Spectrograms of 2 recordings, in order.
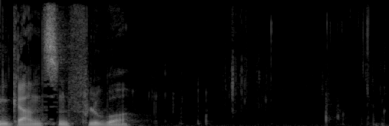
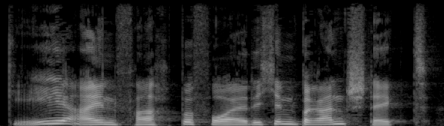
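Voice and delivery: slow, high, loud warning cry; urgent scream; 8 semitones higher, 5 dB louder, slower than usual. A narrator's reading. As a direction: yell at him to get out now. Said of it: "schrien Slytherin, Hufflepuff und Gryffindor".

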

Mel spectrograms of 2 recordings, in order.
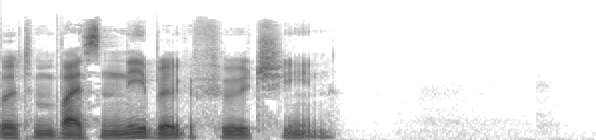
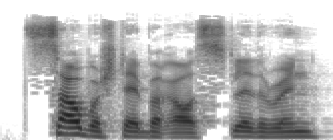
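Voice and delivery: loud, raised rallying cry; calling out; 4 semitones higher, 7 dB louder than usual. A narrator's reading. Slytherins answer the Hufflepuff threat, calling out. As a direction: shout the call to arms. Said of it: "riefen etwa fünf verschiedene Slytherins".

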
